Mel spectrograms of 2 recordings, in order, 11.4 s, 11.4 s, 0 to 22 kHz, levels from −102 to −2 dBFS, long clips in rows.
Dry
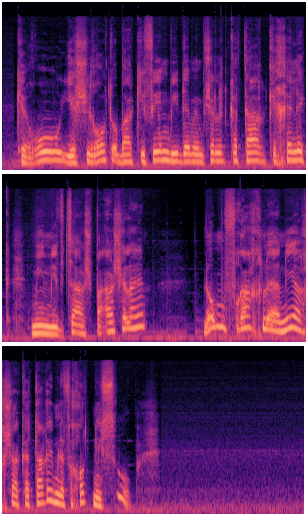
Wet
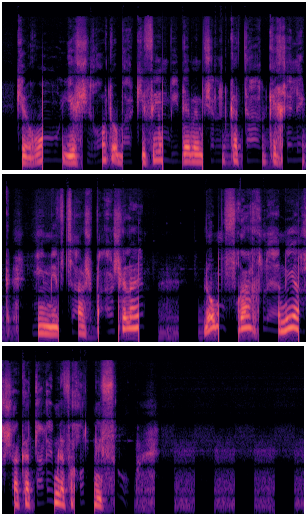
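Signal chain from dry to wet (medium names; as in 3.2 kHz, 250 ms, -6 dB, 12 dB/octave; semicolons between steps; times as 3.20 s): LFO high-pass square 2 Hz 270–3400 Hz; static phaser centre 1.2 kHz, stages 6; trim -6 dB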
